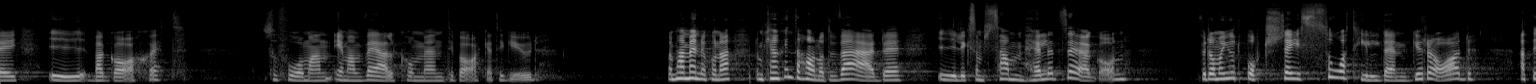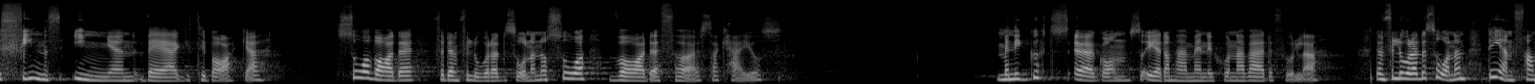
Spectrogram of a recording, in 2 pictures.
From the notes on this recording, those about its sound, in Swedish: Inspelning från Immanuelskyrkan Skövde.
